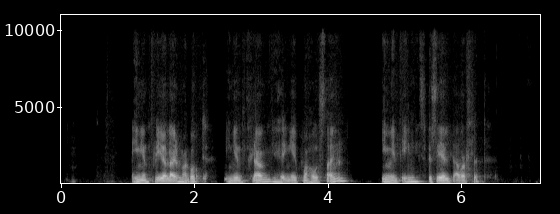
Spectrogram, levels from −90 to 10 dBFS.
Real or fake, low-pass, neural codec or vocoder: fake; 9.9 kHz; codec, 24 kHz, 1.5 kbps, HILCodec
